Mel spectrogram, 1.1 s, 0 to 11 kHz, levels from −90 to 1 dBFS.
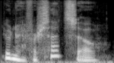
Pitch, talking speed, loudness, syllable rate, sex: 135 Hz, 210 wpm, -16 LUFS, 5.2 syllables/s, male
